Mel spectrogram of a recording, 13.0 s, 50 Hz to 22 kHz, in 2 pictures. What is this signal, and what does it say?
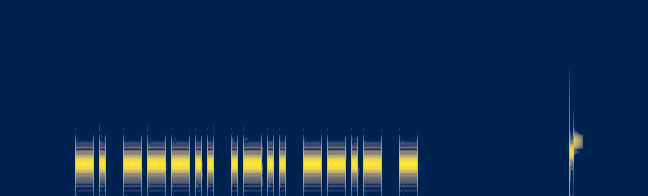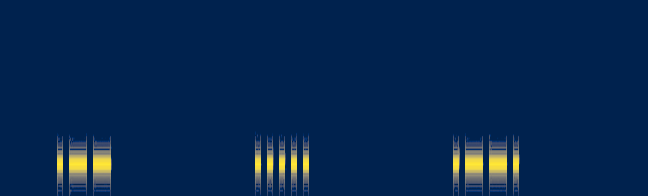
Morse code, heard as a keyed tone, about 20 wpm, spaced as for 11 wpm, 700 Hz. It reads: N8LQT W5P
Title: USA Call Signs - 8x Character Spacing - 20wpm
